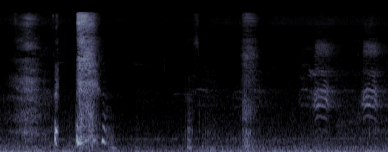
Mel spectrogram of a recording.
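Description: One sharp, explosive sneeze outdoors, followed by quieter sounds, with birdsong in the background.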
